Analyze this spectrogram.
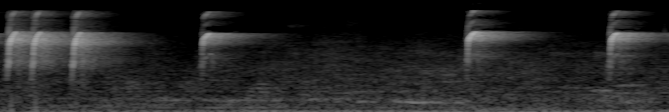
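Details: Siri-siri bird training recording: a few sharp, shrill falling notes, three in fast succession, then isolated single shots separated by short silences.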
